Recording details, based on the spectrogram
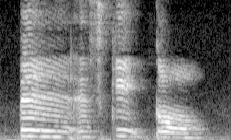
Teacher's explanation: These 3 sounds are coming from your nose. You can't say man is King Kong without your nose.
